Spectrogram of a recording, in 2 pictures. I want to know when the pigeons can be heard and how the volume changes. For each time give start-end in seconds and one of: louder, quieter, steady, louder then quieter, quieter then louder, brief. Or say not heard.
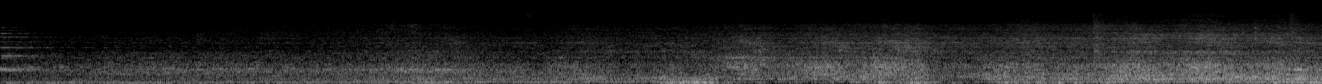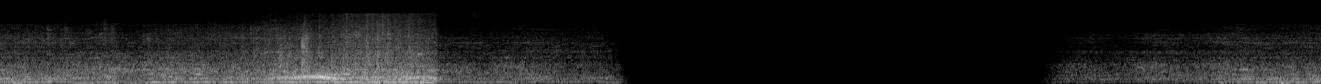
12.2-17.6 louder.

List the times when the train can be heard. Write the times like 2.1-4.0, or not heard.
0.0-19.4, 23.6-26.4.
